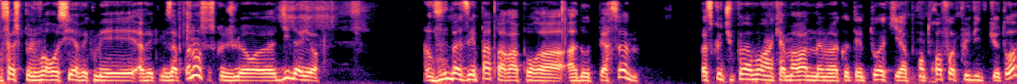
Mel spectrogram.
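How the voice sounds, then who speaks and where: The sound is dry and close with no echo as a man speaks at a fairly high pitch in a dark, mellow tone. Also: ordinary pitch variation, fairly quick pace. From France. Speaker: no-code web developer and trainer. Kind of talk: interview conversation. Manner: halting, many repetitions.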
